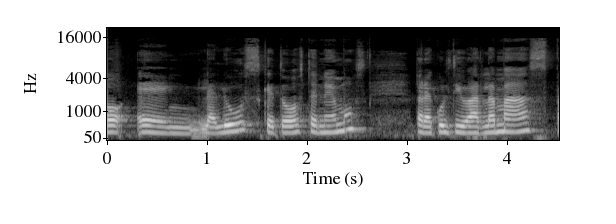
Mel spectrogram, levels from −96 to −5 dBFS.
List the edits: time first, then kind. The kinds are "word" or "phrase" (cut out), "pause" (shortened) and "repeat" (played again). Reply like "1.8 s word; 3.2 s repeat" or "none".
none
